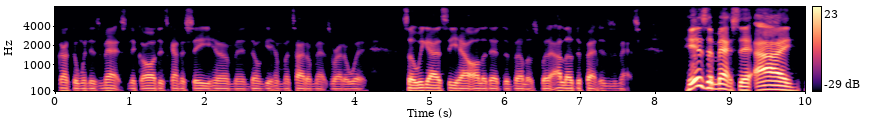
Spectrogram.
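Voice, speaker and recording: A man with a fairly low voice talks through a casual podcast chat, loose and full of slang, with bursts of heated ranting. His voice sits close and dry on the mic, with no room sound around it. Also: smooth, no room sound. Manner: animated, heated when ranting, lots of fillers and slang. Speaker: podcast co-host.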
